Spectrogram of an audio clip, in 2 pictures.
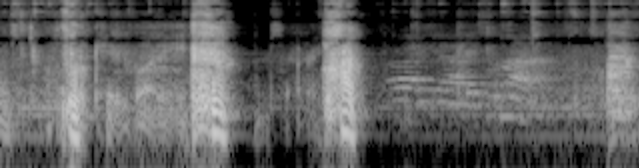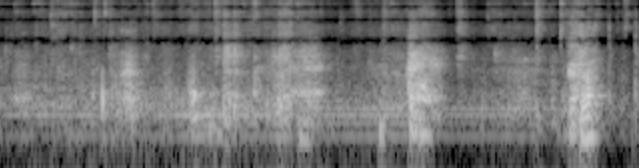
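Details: Black Labrador dog with kennel cough at its worst, already seen by a vet and on antibiotics: repeated harsh, dry hacking coughs in short bursts.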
